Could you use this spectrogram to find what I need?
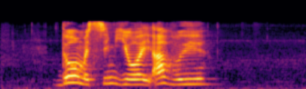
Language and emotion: Russian, positive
